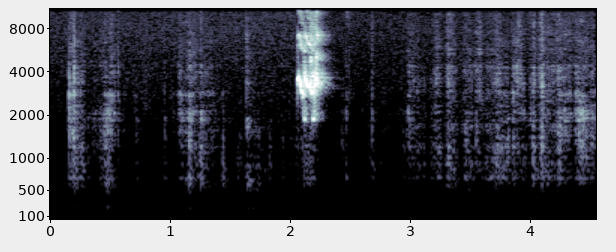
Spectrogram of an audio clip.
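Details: Five captive rosy-faced lovebirds in a window-side cage: soft rapid chattering throughout with one loud shrill screech in the middle.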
